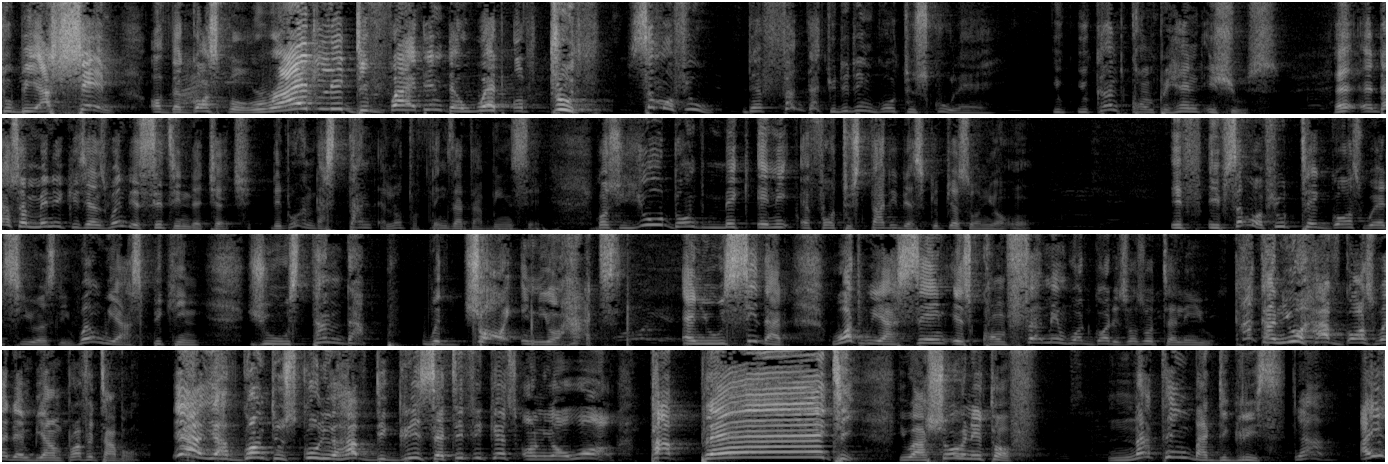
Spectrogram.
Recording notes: Preached at The Victory Secrets Service.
